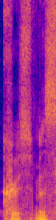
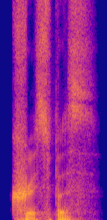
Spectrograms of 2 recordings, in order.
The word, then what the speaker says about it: Crispus: I just to clarify, because the last time you said it, you said Christmas again. It's Crispus.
